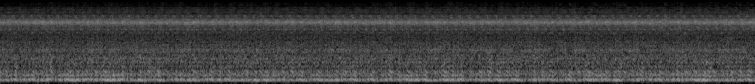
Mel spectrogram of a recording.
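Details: 2000 Honda Civic EX with rebuilt D16Y8 petrol engine at a noisy, rough idle with a busy clattery top end and uneven beat; owner suspects cam pulley, timing tensioner or a bearing, and mechanical timing appears dead on.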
